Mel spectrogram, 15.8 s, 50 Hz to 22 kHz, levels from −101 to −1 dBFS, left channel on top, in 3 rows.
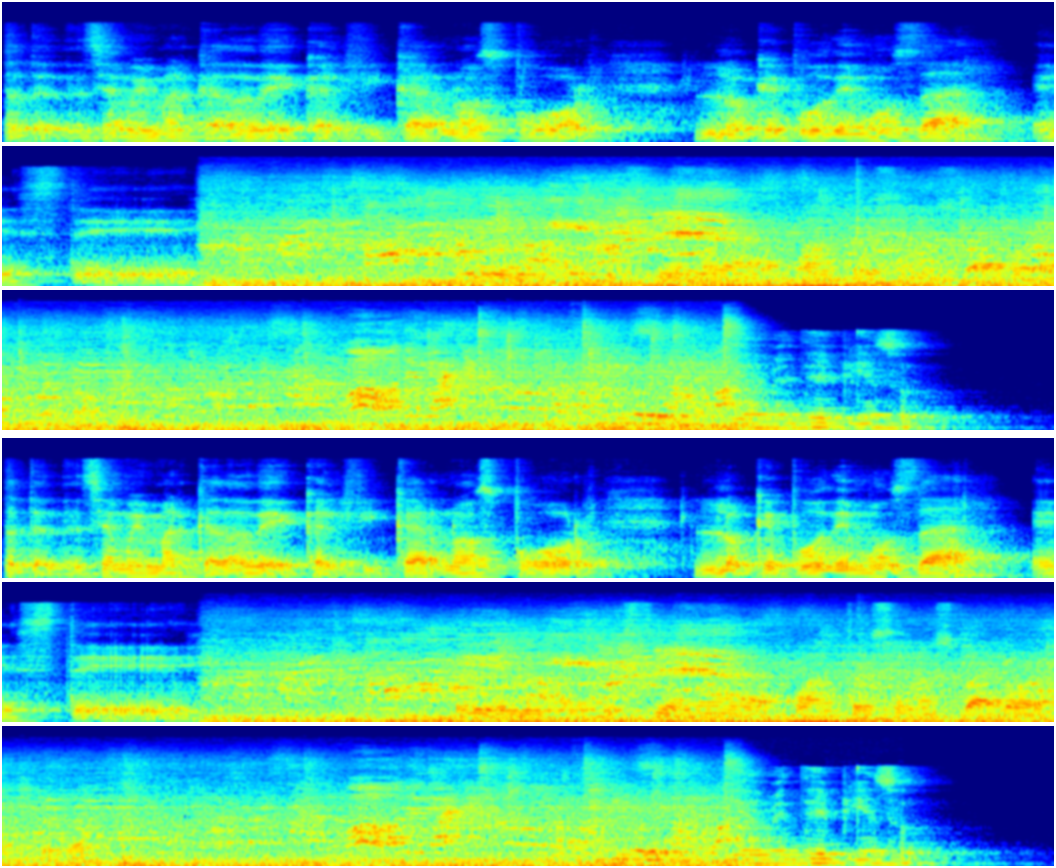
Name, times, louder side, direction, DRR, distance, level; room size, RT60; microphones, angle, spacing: voice 1, 0.0-6.9 7.5-11.0, right 2 dB, 70° right, 1 dB, 0.5 m, -29 dB
sound 1, 6.2-14.2, equal, 45° left, 0.8 m, -24 dB
voice 2, 13.3-15.0, right 1 dB, 25° right, 2 dB, 0.5 m, -29 dB
5.0 x 3.9 x 2.5 m, 0.80 s
head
